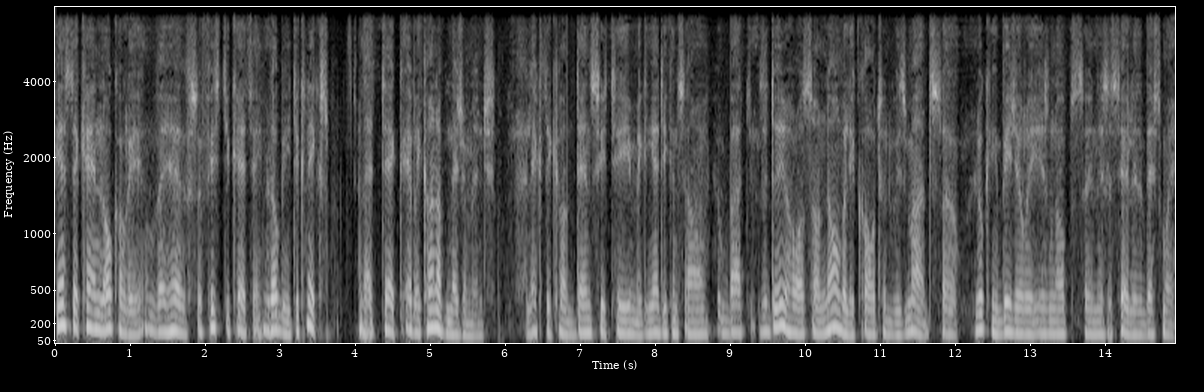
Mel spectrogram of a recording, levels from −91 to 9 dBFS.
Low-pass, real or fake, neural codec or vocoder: 7.2 kHz; fake; codec, 24 kHz, 0.9 kbps, WavTokenizer, medium speech release version 2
